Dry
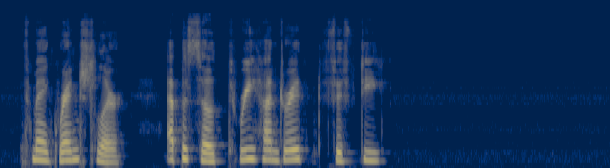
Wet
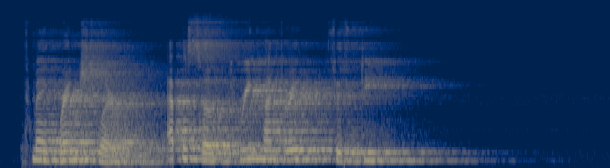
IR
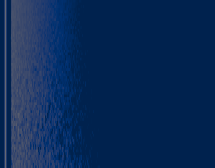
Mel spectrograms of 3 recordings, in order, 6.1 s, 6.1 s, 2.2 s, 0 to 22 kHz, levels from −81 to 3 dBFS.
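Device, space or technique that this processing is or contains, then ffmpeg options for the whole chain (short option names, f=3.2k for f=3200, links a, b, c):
stairwell: -filter_complex "[1:a]atrim=start_sample=2205[a];[0:a][a]afir=irnorm=-1:irlink=0,asettb=1/sr,asplit=3[b][c][d];[b]atrim=end=1.724[e];[c]atrim=start=1.72:end=3.44,asetpts=PTS-STARTPTS,afade=t=in:d=0.004:c=qsin,afade=t=out:st=1.716:d=0.004:c=qsin,highpass=200[f];[d]atrim=start=3.436[g];[e][f]acrossfade=d=0.004:c1=hsin:c2=qsin[h];[h][g]acrossfade=d=0.004:c1=qsin:c2=hsin,volume=-5dB"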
